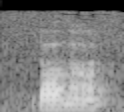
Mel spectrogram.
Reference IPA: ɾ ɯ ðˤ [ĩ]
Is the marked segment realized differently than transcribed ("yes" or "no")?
no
